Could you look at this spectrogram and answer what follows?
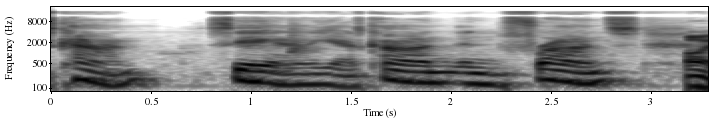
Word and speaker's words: Cannes: It's spelled Cannes, so it's Cannes.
